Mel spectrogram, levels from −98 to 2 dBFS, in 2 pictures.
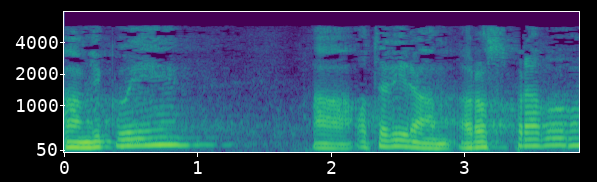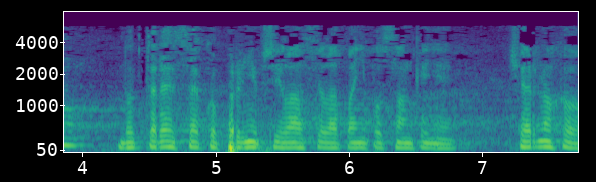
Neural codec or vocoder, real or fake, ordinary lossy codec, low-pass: vocoder, 22.05 kHz, 80 mel bands, WaveNeXt; fake; MP3, 24 kbps; 7.2 kHz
